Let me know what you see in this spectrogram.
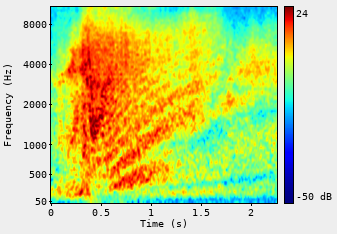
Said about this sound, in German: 1947. Der Amerikaner Jäger durchbricht zum ersten Mal die Schallgrenze.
